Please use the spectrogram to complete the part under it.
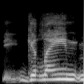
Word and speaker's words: Ghislaine: but Ghislaine Maxwell, at least that's the way I've heard it pronounced through multiple podcasts about Epstein, she has been arrested.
